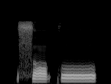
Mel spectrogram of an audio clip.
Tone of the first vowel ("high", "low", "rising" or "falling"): low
